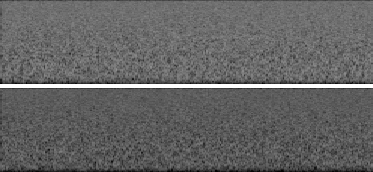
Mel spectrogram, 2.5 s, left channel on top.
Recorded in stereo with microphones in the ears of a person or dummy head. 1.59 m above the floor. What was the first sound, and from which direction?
Only background noise.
